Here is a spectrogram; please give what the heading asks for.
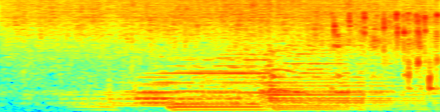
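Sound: shower water running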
